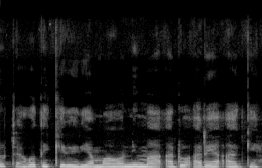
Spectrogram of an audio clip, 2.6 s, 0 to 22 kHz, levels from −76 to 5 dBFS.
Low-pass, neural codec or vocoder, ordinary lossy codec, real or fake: 19.8 kHz; none; none; real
